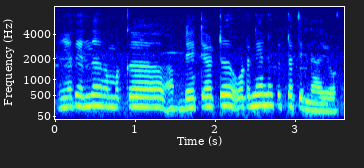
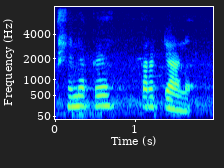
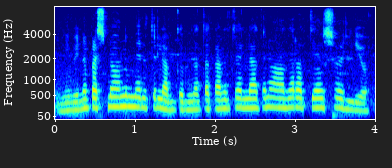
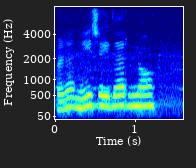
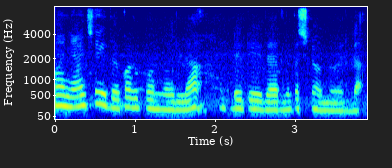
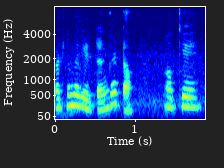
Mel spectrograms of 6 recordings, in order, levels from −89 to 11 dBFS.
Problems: low volume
